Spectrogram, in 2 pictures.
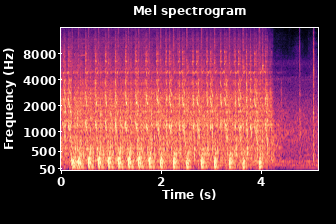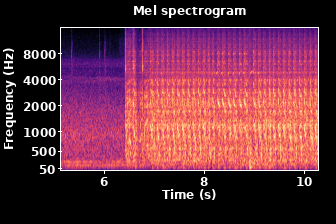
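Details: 2002 Kawasaki ZX7R, previously hard to start and wouldn't idle without choke, fires and settles into a steady, even idle after a carb service clearing clogged pilot jets, then restarts cleanly after shutdown.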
